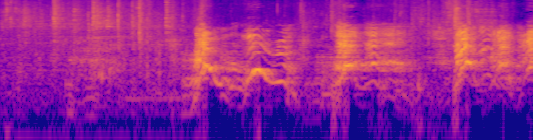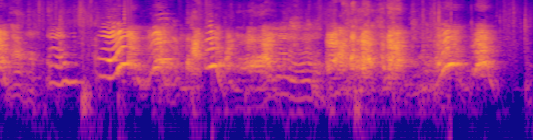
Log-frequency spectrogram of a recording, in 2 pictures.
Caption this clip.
Clicks on a hard surface then lots of dogs vocalizing and moving around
